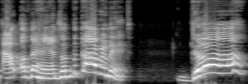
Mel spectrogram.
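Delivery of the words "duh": high, loud mocking duh; loud sassy duh; sarcastic duh. Real, not acted. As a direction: rub in how obvious it is. Mocking the audience's obviousness.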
